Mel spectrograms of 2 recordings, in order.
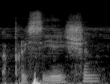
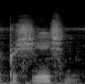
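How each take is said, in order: First: The word is said with a British accent. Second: The word is said with an American accent. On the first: "I think it's British pronunciation of this word" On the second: "I speak more American accent"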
